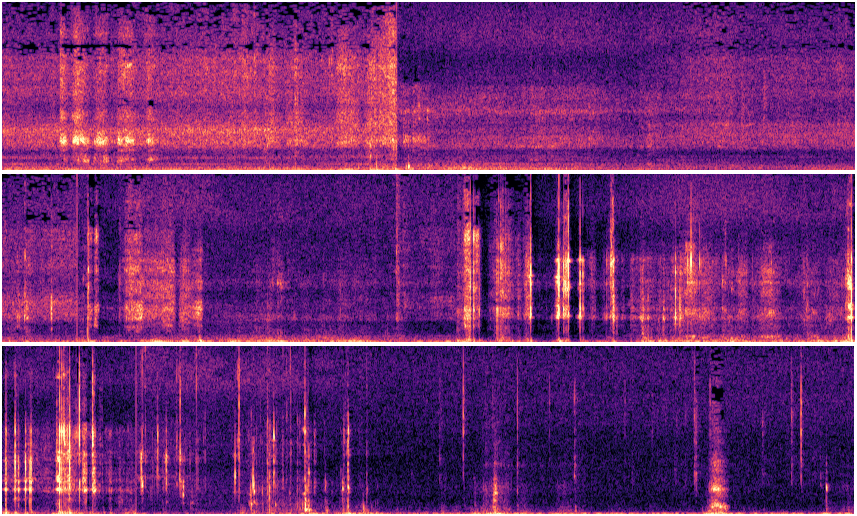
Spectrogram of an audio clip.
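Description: A small fishing boat's engine runs with a low, steady rumble. From about seven seconds in, irregular knocks, clatters and scrapes of gear being handled on the boat's deck come in over it.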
